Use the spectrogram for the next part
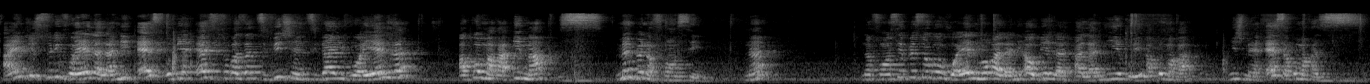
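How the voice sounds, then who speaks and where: Woman, language teacher, higher voice, very echoey room, distant mic. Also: fairly quick, a little hiss or hum. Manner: drills words aloud and checks in with "ya?". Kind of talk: classroom pronunciation lesson. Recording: very echoey room, far from the mic, faint ambience.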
